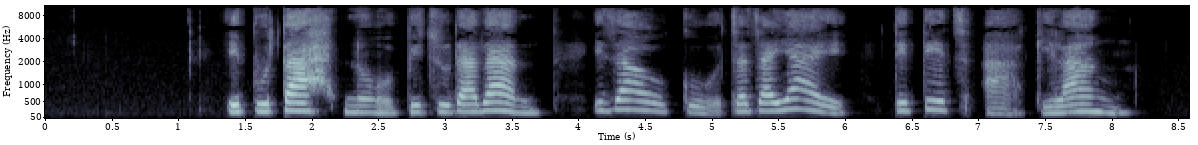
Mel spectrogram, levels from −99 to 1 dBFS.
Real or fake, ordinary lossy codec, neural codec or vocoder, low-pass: real; AAC, 48 kbps; none; 9.9 kHz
